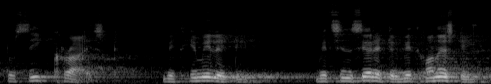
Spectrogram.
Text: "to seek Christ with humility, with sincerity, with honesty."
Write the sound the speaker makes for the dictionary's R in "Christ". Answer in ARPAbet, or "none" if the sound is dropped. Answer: R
